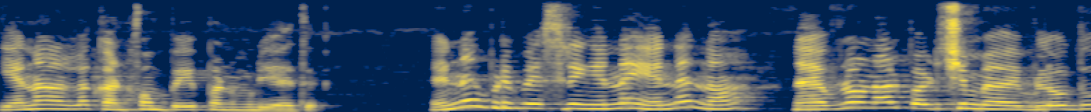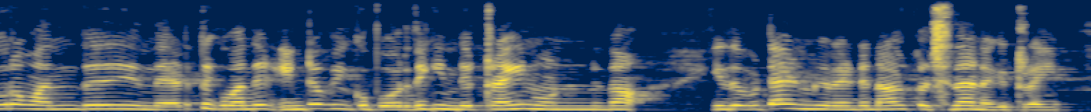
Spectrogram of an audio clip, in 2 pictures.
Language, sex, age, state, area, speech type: Tamil, female, 18-30, Tamil Nadu, urban, spontaneous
